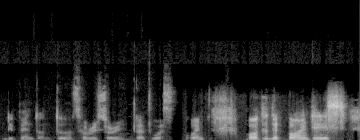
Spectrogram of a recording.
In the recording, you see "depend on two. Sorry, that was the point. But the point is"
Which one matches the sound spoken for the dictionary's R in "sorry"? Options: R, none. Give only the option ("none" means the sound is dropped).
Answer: R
